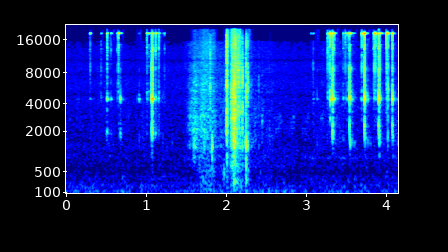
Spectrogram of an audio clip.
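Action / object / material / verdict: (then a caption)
shake / PCV valve, metal and plastic / metal / free. A new PCV valve for a Toyota 1MZ-FE engine (Toyota Harrier / Lexus RX 300) is shaken by hand, and its internal check ball or plunger rattles freely. Sharp, bright metallic ticks are followed by a denser burst of rattling in the middle and more quick clicks at the end, the sound of a working valve.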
